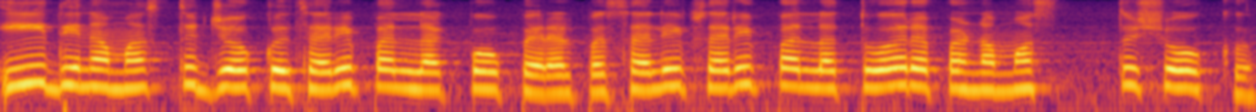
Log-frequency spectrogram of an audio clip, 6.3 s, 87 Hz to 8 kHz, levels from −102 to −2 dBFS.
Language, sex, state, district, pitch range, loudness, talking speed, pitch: Tulu, female, Karnataka, Dakshina Kannada, 225-250 Hz, -13 LUFS, 125 wpm, 235 Hz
